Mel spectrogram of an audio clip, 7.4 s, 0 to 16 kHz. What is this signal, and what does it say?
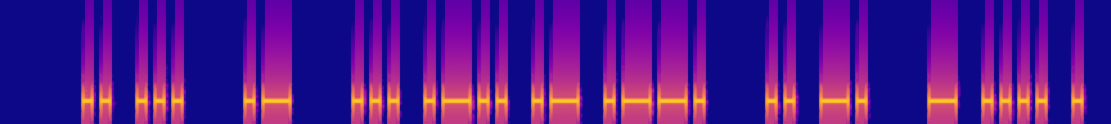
Morse code, heard as a keyed tone, about 20 wpm, 700 Hz. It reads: IS A SLAP IN THE
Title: Sets of 8 Words - 20wpm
